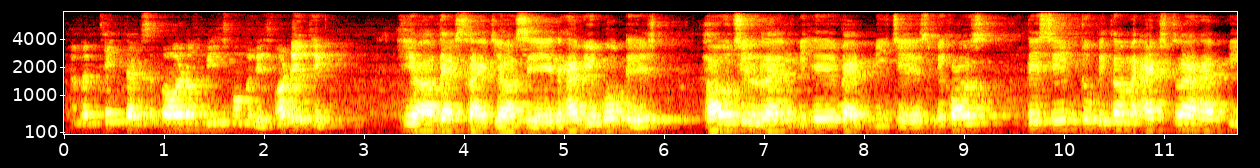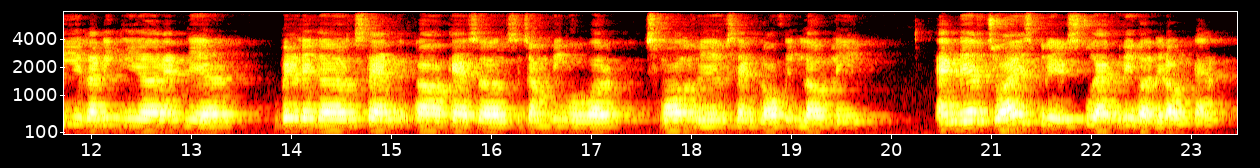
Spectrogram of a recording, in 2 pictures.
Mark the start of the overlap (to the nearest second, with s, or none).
none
